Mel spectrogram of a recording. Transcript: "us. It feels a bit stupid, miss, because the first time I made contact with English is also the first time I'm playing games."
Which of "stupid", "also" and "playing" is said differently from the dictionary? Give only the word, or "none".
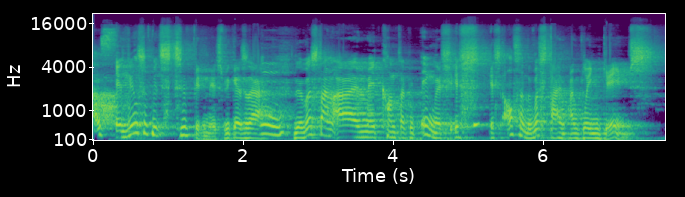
none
